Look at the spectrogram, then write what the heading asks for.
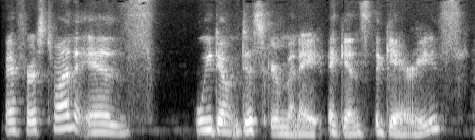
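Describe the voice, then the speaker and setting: A woman's voice: medium pitch, lively intonation, normal speed, creaky, darkish tone, husky. A woman co-hosting a podcast in casual chat, informal and reassuring in the way she talks. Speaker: podcast co-host.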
